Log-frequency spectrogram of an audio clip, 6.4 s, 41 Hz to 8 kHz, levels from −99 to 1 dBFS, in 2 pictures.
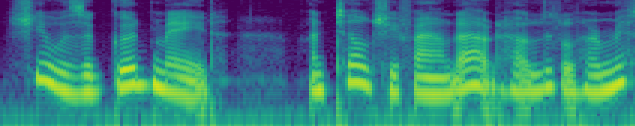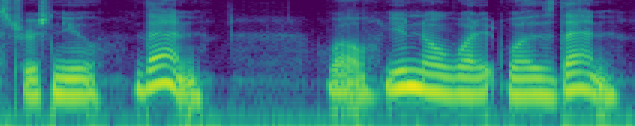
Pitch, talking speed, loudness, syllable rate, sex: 185 Hz, 190 wpm, -17 LUFS, 4.8 syllables/s, female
